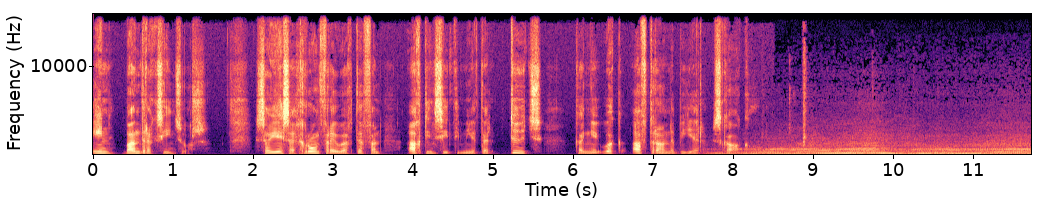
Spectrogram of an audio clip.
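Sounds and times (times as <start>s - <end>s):
speech: 0.0s - 8.4s
Chery car 1.5 turbo petrol engine with CVT automatic gearbox accelerating: 7.5s - 11.7s.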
